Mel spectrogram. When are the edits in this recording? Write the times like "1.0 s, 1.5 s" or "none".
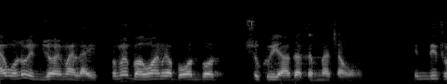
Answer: none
